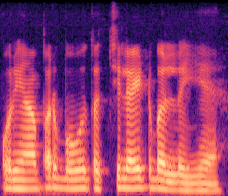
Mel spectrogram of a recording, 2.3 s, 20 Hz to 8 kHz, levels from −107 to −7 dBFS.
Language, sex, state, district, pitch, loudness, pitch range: Hindi, male, Uttar Pradesh, Saharanpur, 135 Hz, -16 LUFS, 115-140 Hz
